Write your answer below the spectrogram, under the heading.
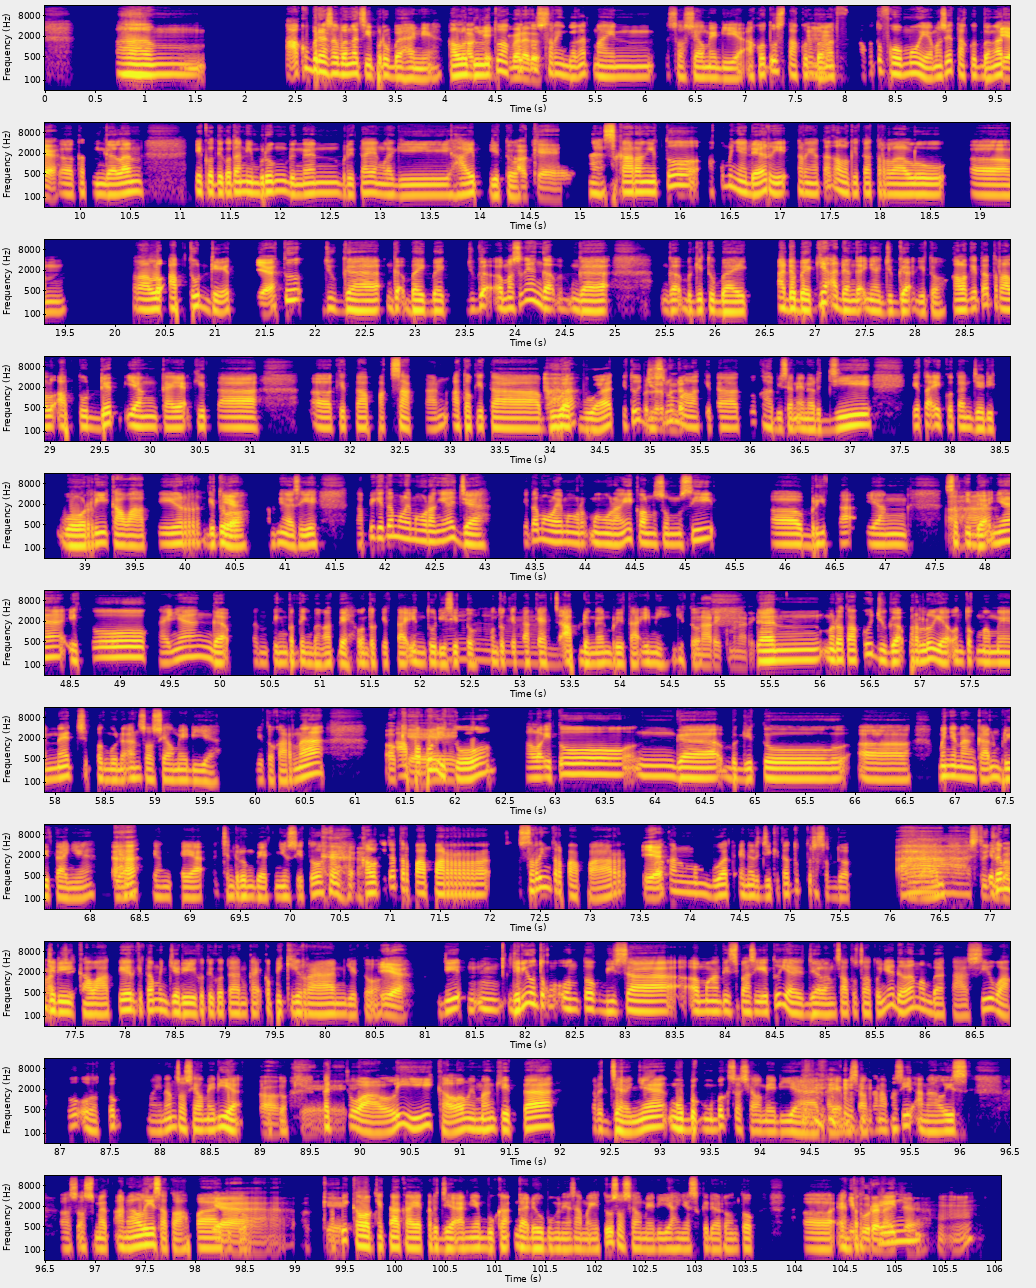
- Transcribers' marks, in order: in English: "FOMO"; in English: "hype"; in English: "up to date"; in English: "up to date"; in English: "worry"; drawn out: "Mmm"; in English: "into"; in English: "catch up"; in English: "me-manage"; in English: "bad news"; chuckle; tsk; chuckle; in English: "entertain"
- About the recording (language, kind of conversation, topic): Indonesian, podcast, Pernahkah kamu tertipu hoaks, dan bagaimana reaksimu saat menyadarinya?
